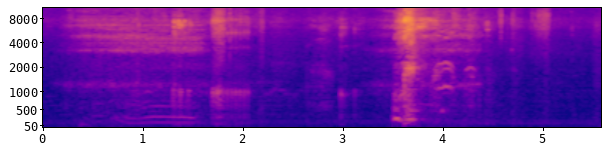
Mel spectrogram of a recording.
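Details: Man asleep on a couch, snoring: a low rumbling snore with a wheezy, whistling edge, then a louder snorting inhalation, over faint room hum.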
